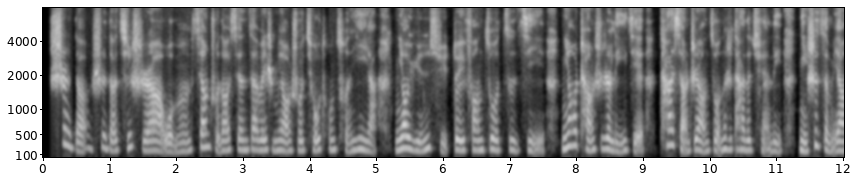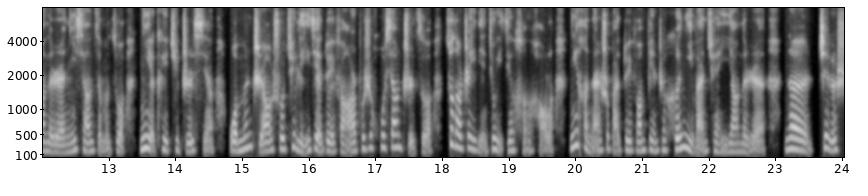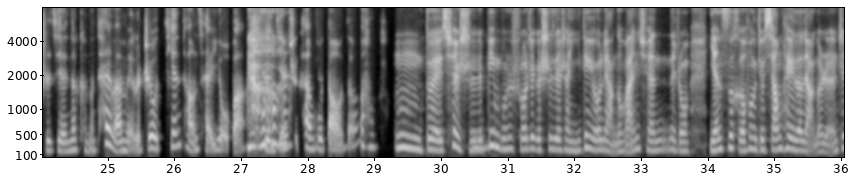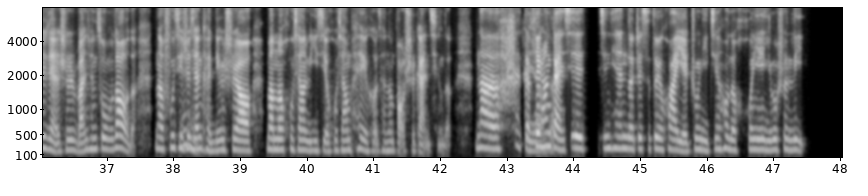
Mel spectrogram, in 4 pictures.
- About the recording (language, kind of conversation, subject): Chinese, podcast, 维持夫妻感情最关键的因素是什么？
- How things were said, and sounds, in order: laugh; chuckle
